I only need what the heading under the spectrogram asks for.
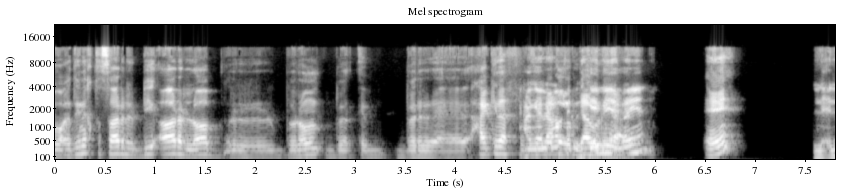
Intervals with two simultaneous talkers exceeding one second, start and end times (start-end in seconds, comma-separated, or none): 4.6-5.9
